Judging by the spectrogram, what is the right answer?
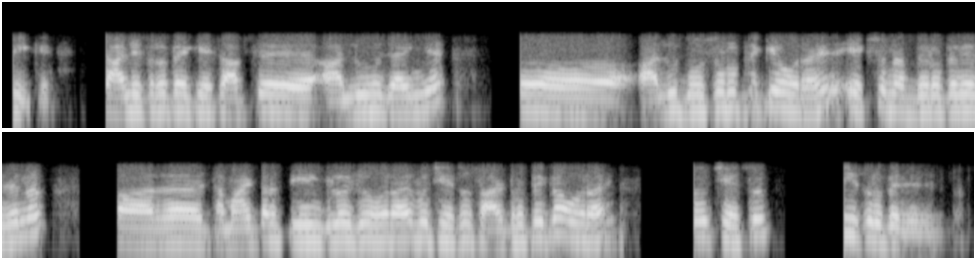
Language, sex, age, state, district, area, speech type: Hindi, male, 18-30, Madhya Pradesh, Jabalpur, urban, conversation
